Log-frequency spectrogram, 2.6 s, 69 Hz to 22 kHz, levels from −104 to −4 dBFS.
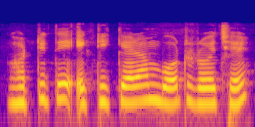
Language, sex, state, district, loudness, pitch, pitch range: Bengali, female, West Bengal, Cooch Behar, -15 LUFS, 220 Hz, 200-235 Hz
